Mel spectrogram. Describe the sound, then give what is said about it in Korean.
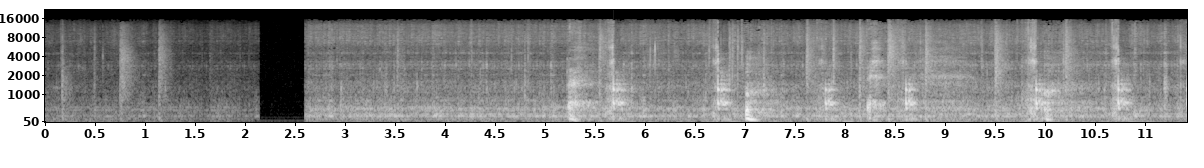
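Irregular knife chops land on a cutting board while someone cooks as snow falls, with quick taps and sharper thuds scattered over a steady low hum. A short silence comes first, then the chopping continues without any talking. “보기보다 칼질을 예쁘게 잘하네요.”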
